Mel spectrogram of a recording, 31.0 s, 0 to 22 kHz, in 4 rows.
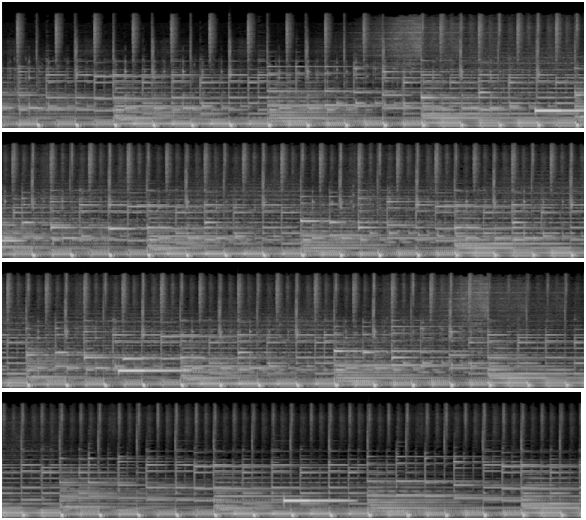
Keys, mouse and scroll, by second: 0.5 shift+middle click, 1.1-1.7 scroll up 1, 2.2 alt+click, 3.2 c, 5.0-5.4 scroll down 3, 5.4 middle click, 6.2 click, 6.9 middle click, 6.9-7.4 scroll up 1, 7.4 KP_3, 7.9 ctrl+KP_3, 9.1 click, 9.5 click, 10.7 ctrl+KP_3, 10.7 g, 13.5 middle click, 15.6 middle click, 15.6-16.2 scroll down 2, 15.6 KP_1, 17.6 click, 18.2 click, 19.8 middle click, 21.0 click, 22.4 click, 22.9 middle click, 23.8 click, 24.9 middle click, 24.9 1, 25.4-25.9 scroll up 2, 25.9 shift+middle click, 26.4 middle click, 29.2 click, 29.5 o, 29.7 g.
